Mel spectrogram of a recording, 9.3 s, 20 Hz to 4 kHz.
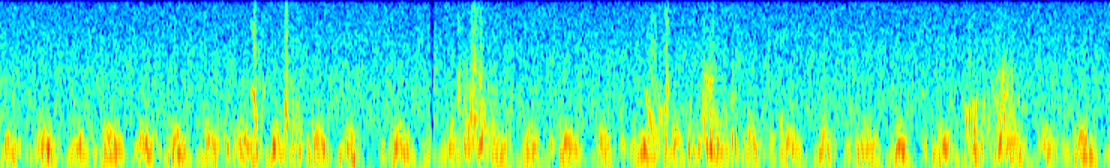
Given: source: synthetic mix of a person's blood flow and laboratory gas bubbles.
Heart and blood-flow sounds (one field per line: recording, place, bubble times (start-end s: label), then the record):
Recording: Doppler ultrasound of blood flow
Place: precordium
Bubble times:
2.08-2.21 s: bubbles
2.32-2.54 s: bubbles
3.79-4.29 s: bubbles
5.36-5.60 s: bubbles
5.71-6.17 s: bubbles
8.01-8.50 s: bubbles
From the record:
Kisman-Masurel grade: 223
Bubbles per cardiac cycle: several, 3 to 8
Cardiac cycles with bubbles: 10 to 50%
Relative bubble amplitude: loud (0.450 to 0.775)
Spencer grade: 2 (many but less than half of the cardiac periods contain bubble signals, singularly or in groups)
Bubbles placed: anywhere in the cardiac cycle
